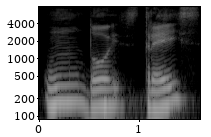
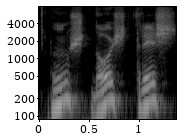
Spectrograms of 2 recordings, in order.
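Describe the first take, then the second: First: Final s sounds are plain hissing s sounds. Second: Final s sounds are 'sh', Rio de Janeiro style.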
